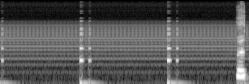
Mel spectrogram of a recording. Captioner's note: silence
